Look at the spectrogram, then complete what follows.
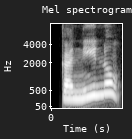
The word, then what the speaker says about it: kaninong: This second part is how it would be pronounced. I just want to show you how it would be pronounced. It's not technically the correct spelling of things, but that's how you would hear it or say it quickly.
